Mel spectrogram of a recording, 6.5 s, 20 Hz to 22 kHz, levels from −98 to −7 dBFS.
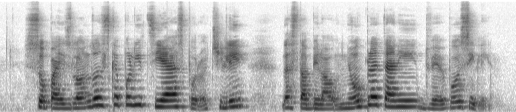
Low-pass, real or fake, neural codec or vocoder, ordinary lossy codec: none; real; none; none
